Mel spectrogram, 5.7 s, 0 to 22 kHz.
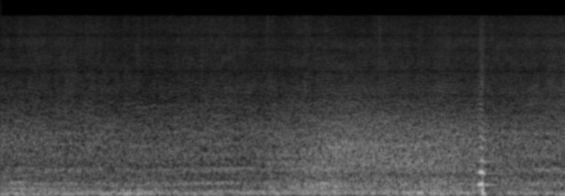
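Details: Wintering honey bees in a backyard hive in Vancouver, BC, on March 2, 2019, at 2:30 in full sun at 8 degrees, very active with the cover removed: a steady low droning hum with one sharp click near the end.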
